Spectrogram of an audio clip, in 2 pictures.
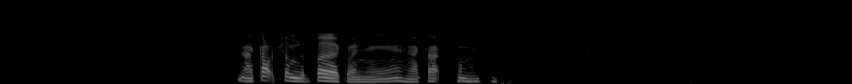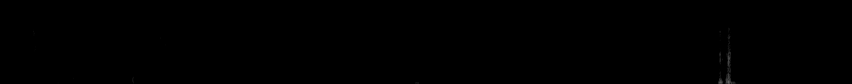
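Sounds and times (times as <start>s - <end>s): person chewing burger: 5.0s - 13.4s.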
